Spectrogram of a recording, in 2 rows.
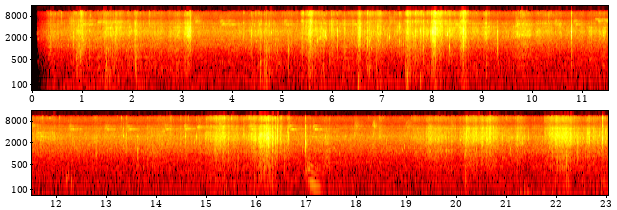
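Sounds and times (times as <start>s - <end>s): wet sloshing and squelching: 4.2s - 12.0s.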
